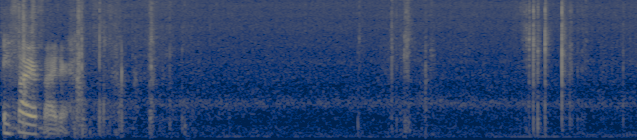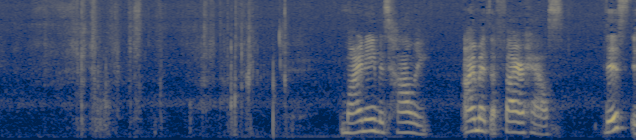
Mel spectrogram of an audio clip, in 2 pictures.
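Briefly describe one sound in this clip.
A woman reads aloud close by, in a lively voice.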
